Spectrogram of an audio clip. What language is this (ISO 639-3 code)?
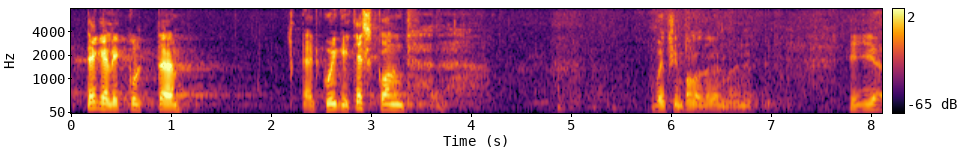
est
